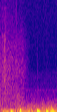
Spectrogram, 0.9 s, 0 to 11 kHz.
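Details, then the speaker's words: Fetal heartbeat at 26 weeks of pregnancy. The female fetus's heart beats about twice as fast as her mother's; the rhythmic beats are a fetal heartbeat. "the fetus's heart beats about twice as fast as her mother's monitoring the baby's heartbeat gives a good indication of her General condition"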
